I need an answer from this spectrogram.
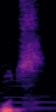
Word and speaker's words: Wootz: I mean, it pronounces Uts.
